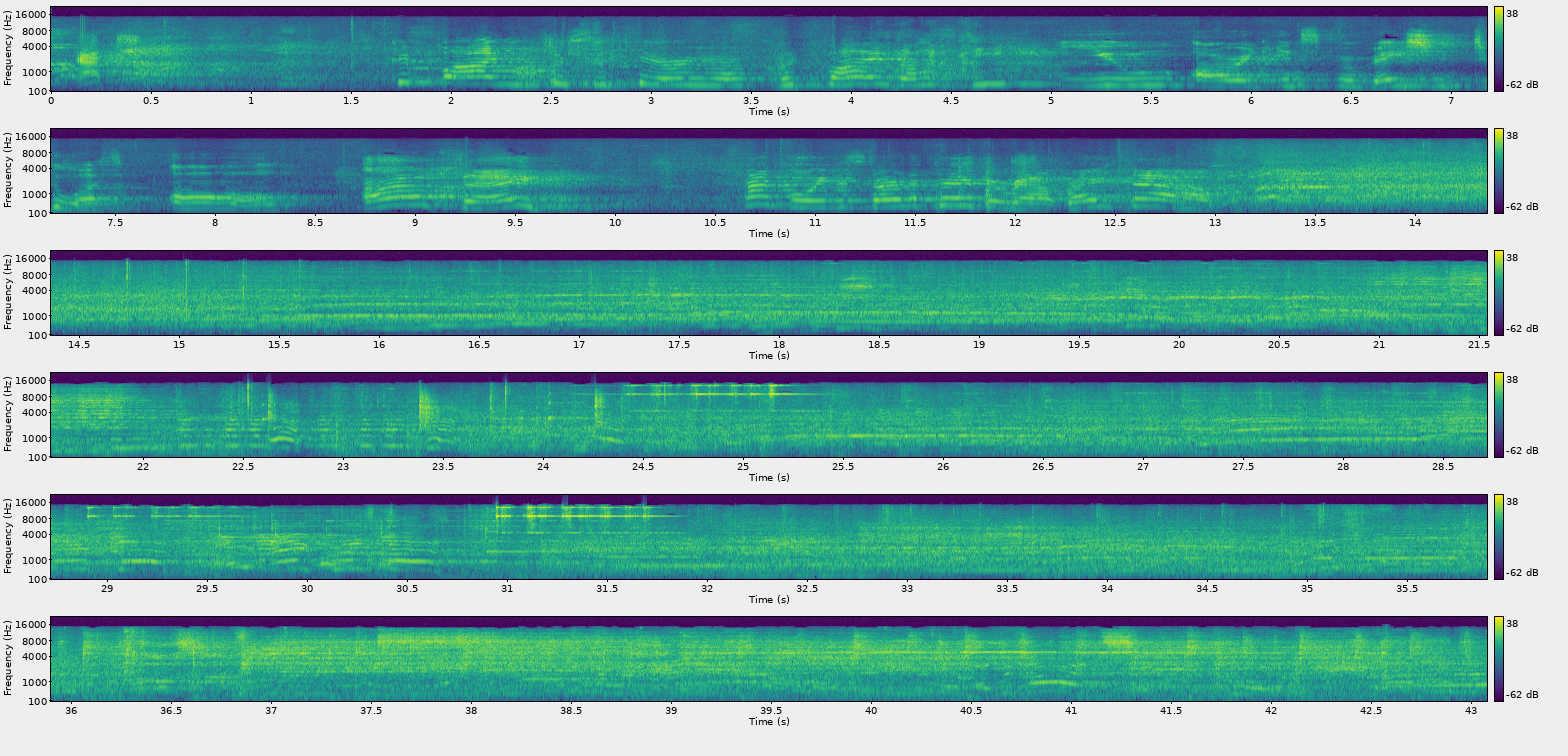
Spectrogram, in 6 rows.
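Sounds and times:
audience cheering: 0:13.2 - 0:21.8.

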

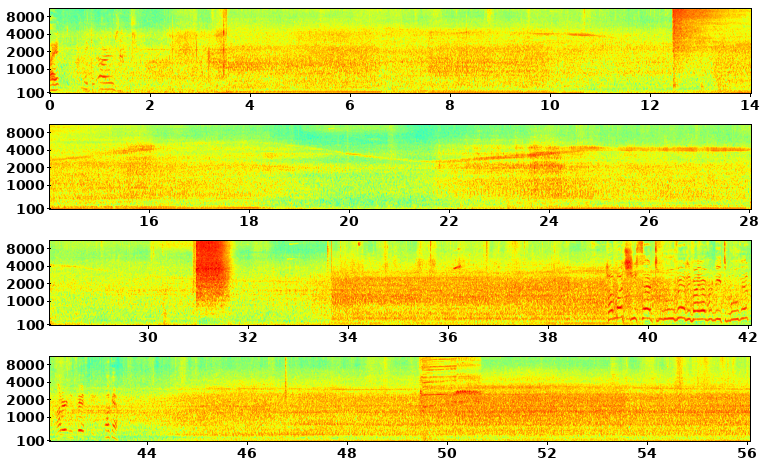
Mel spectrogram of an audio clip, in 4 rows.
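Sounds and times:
diesel truck engine running: 0:00.0 - 0:56.0
air brake hisses: 0:12.4 - 0:13.3, 0:30.9 - 0:31.8.

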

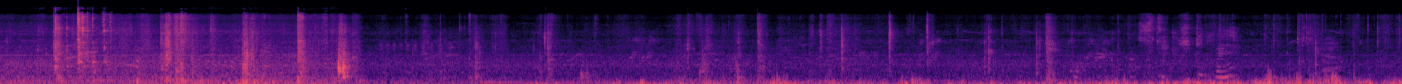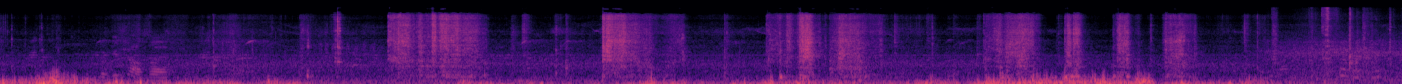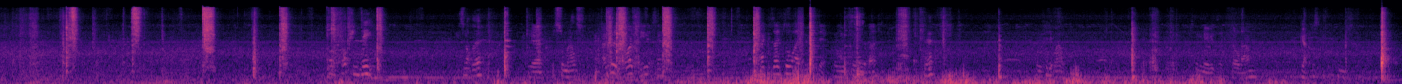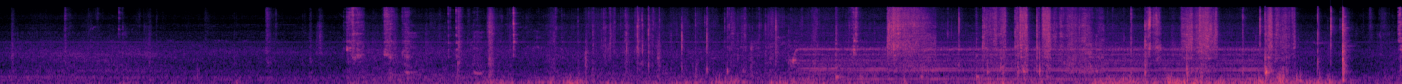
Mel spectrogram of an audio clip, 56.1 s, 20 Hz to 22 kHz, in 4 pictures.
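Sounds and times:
trowel scraping mortar: 0:50.0 - 0:55.0.

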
